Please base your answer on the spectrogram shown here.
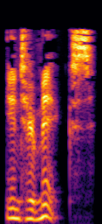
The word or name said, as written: intermix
